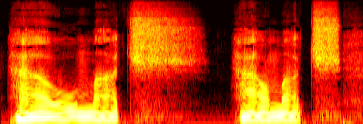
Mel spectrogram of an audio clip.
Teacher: 发 much 的时候呢，大家要注意这个 ch 的音是要嘟嘴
